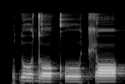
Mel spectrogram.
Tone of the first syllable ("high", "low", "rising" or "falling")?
high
